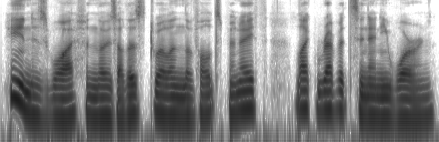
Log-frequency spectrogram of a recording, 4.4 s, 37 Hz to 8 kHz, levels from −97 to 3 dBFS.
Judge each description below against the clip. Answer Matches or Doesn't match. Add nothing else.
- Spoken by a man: Matches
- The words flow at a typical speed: Doesn't match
